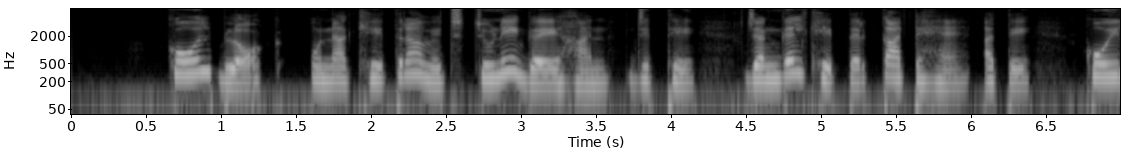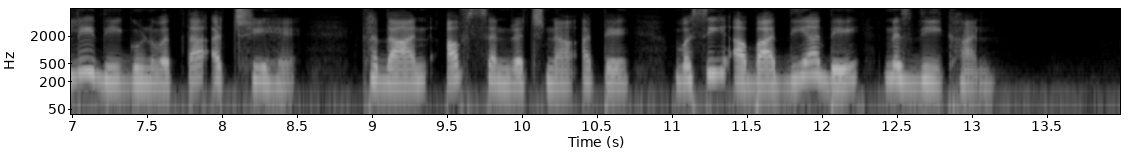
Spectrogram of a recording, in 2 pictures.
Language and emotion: Punjabi, neutral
